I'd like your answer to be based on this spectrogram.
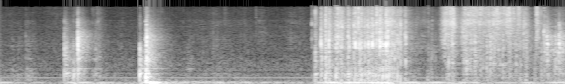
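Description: A deck of cards is shuffled in a few short riffling bursts early on, then a longer, louder flurry of rapid card shuffling fills the second half, close and alone without talk.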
